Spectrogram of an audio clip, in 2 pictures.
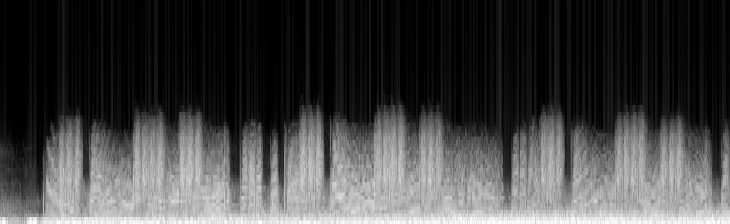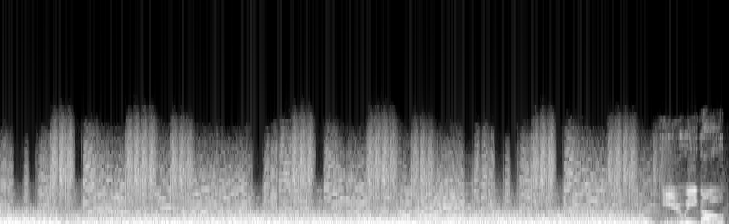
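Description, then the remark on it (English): A spacecraft's main engines start at launch: a massive, continuous engine roar fills the whole stretch, loud, with crackling high-end texture and deep rumble that stays steady before easing slightly at the very end. “Ready to launch. Start main engines.”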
